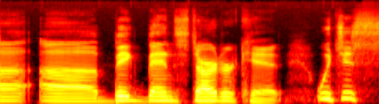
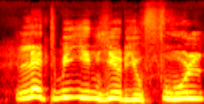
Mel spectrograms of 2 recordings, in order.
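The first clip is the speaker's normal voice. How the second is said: put-on barked, higher-pitched Russian accent; 7 semitones higher, 3 dB louder than usual. Retelling a movie scene, voicing the pipe-wielding intruder in a russian accent. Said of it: "got a Russian accent in this".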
